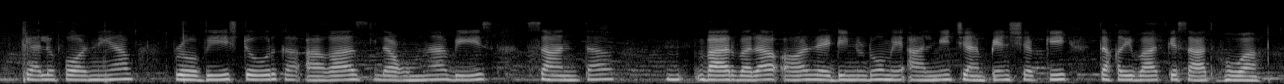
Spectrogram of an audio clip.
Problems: constant background noise, low volume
